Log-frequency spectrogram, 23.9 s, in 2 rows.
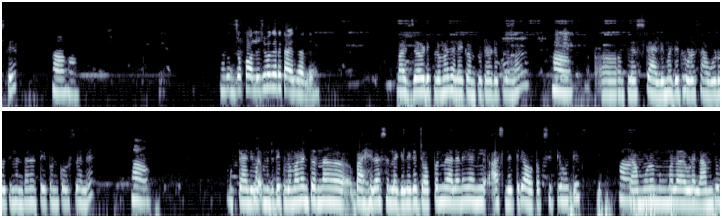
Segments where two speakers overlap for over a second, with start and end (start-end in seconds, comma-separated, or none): none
